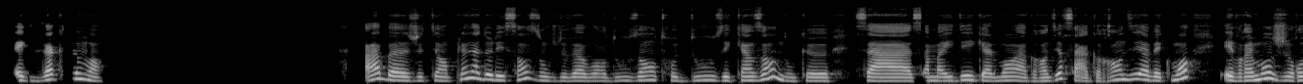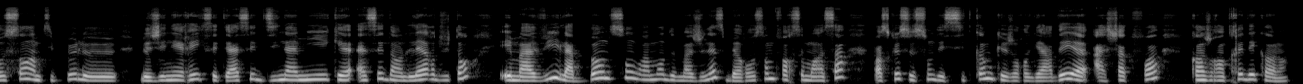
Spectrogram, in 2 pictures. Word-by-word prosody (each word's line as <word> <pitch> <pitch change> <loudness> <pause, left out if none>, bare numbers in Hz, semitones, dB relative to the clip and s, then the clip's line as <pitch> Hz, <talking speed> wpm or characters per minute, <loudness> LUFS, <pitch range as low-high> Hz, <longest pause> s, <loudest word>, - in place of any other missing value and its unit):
Exactement! 195 +3 0 2.6
Ah, 255 - +3
bah, 195 -7 +2
j'étais 175 +2 -6
en 175 -1 -3
pleine 250 - -1
adolescence 230 0 0
donc 185 -3 -6
je 160 - -16
devais 170 0 -4
avoir 165 0 -4
12 170 +3 -10
ans, 195 +2 -1
entre 185 -2 -7
12 180 +3 -6
et 175 - -1
15 185 +3 -2
ans 325 +8 +2
donc, 170 - -5
heu, 165 -1 0 0.2
ça 165 -2 +2
ça 160 +2 -2
m'a 175 -1 -2
aidée 175 +4 -1
également 185 -2 -1
à 170 -3 -1
grandir. 160 - -3
Ça 270 - 0
a - - -2
grandi 205 +11 -1
avec 185 -7 0
moi 275 +10 +3 0.3
et - - +5
vraiment 190 +10 +3
je 185 -7 -2
ressens 190 +8 +1
un 225 -4 +2
petit 195 -1 -11
peu 225 +7 -3
le 180 -5 +2 0.2
le 175 - +4
générique, 200 +6 +1
c'était 185 -5 -1
assez 185 +7 0
dynamique, 210 +2 +2
heu, 205 0 +5
assez 200 +7 +1
dans 210 -5 0
l'air 210 +6 +3
du 195 -1 -8
temps 270 - 0 0.3
et 200 - +7
ma 175 -3 +4
vie, 255 - +4
la 165 - +4
bande 255 - +2
son 290 +1 0
vraiment 225 0 -2
de 205 -2 -2
ma 175 -2 -2
jeunesse, 245 - -2
beh, 170 -3 0
ressemble 190 +11 -2
forcément 210 -4 -2
à 180 - -1
ça, 315 - +1 0.3
parce - - 0
que 255 - -1
ce 240 -5 0
sont 235 +6 -2
des 195 -4 -1
sitcoms 250 +9 +1
que 210 -6 0
je 170 - -5
regardais, 170 +8 +2
heu, - - +2
à 175 - -2
chaque 195 +3 -3
fois 250 +7 +1 0.3
quand 205 0 +4
je 195 - -4
rentrais 185 +6 -2
d'école, 205 -9 0
hein. 155 - -9
195 Hz, 195 wpm, -25 LUFS, 175-230 Hz, 2.6 s, et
